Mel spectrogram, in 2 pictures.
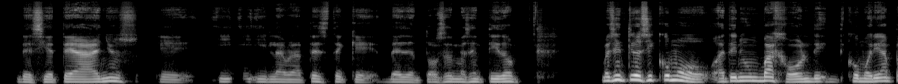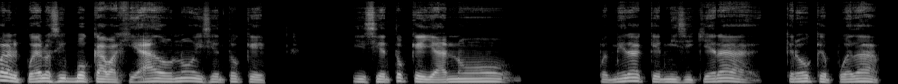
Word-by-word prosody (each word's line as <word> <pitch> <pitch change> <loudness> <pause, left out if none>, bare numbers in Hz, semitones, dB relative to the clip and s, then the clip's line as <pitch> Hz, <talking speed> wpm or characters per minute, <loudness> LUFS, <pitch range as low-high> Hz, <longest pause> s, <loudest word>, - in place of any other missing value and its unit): de 115 -1 -5
7 120 +2 0
años, 135 +3 +1
eh, 110 -6 -11 0.2
y 130 0 -8
y 130 0 -10
y - - -7
la 120 -1 -5
verdad 110 -2 -7
desde 130 -3 -5
que 105 -3 -9
desde 115 0 -4
entonces 115 +4 -5
me 125 - -3
he - - -6
sentido 130 +1 -1 0.8
me 175 - 0
he 175 - +3
sentido 210 0 +8
así 200 0 +5
como, 180 - +4
he 135 - -1
tenido 165 +3 +4
un 170 -1 +3
bajón, 135 -7 +2
di 135 -4 -2
d 120 -4 -16
como 140 -2 +1
dirían 150 +3 +2
para 180 -4 +4
el 140 - +1
pueblo 140 +4 +2
así 140 +2 +1
bocabajeado, 130 -1 +1
¿no? 145 +1 -1
Y 130 - -2
siento 120 +1 -6
que 110 -4 -4 0.9
y 125 -2 -5
siento 125 +5 -1
que 130 -4 +3
ya 115 -1 +1
no 130 -2 -1 0.8
pues, 110 -2 -8
mira 150 +6 0
que 130 -1 -5
ni 115 0 -3
siquiera 125 +3 -3 0.3
creo 130 +2 -3
que 130 -3 -3
pueda 120 +2 -3
130 Hz, 170 wpm, -24 LUFS, 115-140 Hz, 0.9 s, sentido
